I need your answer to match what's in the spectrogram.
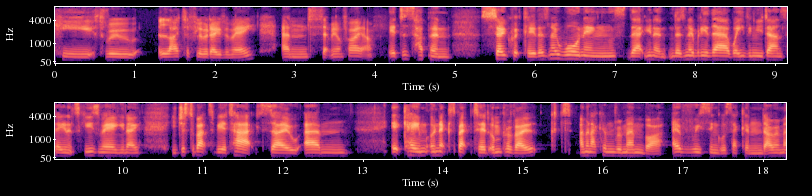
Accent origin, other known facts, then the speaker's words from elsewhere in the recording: Leicester, East Midlands, United Kingdom; I'm from Leicester.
